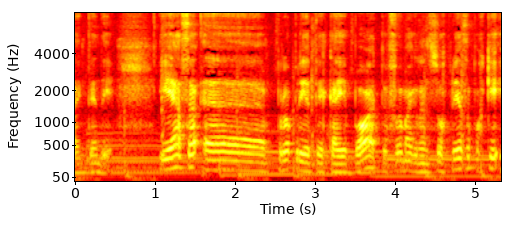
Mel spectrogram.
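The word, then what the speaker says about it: Caillebotte: A gente não escreve, a gente não fala Caelebote, a gente tem que suprimir esses dois L's, então fica Caebot e é assim que a banda toca no francês.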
